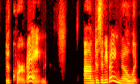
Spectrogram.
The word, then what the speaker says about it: de Quervain: pneumonic for this is pain rhymes with deor vean um does anybody know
